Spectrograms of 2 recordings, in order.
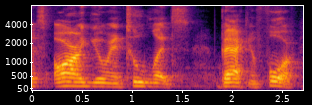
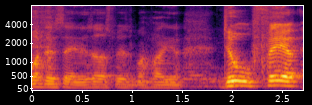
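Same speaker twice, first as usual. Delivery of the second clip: normal talking voice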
